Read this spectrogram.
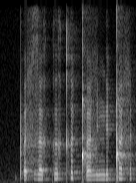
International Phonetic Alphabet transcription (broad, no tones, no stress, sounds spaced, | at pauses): pʼ ə ɬ z ɜ x k ə x kʰ ə ǃʼ ɜ ɮ i ŋ e ǃ ə ɬ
